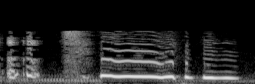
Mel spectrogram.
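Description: A person crying, with breathy sobbing gasps followed by two long, drawn-out wailing moans at a steady pitch, loud and without words.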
